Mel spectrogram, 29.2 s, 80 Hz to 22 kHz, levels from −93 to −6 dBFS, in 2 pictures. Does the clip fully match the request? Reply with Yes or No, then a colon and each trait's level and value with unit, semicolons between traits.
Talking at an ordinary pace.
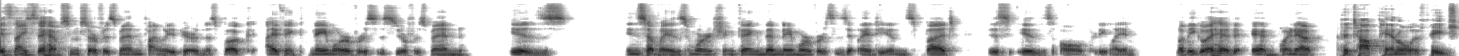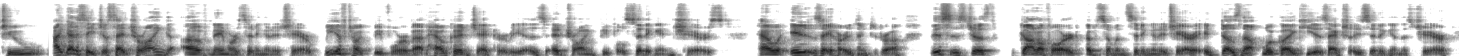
No: fast, 225 wpm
